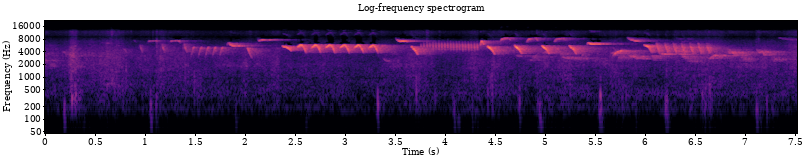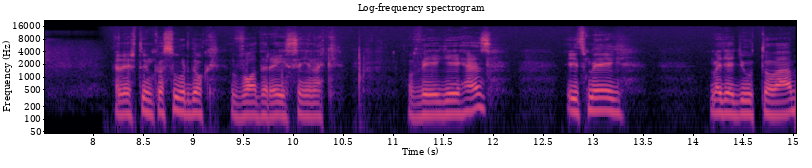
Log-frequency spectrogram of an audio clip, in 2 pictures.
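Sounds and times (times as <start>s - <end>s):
songbirds trilling and chirping: 0.0s - 8.8s.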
